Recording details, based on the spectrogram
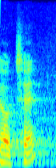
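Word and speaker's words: へ: Lesson 5-এর প্রথম রুলসটি হচ্ছে noun. এই নাউনটা অবশ্যই একটা প্লেস হবে, তারপরে এটা একটা পার্টিকেল। আমরা বর্ণমালা এটাকে হে পড়েছিলাম, কিন্তু যখন পার্টিকেল হিসেবে বসবে তখন এটার উচ্চারণ হবে এ।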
